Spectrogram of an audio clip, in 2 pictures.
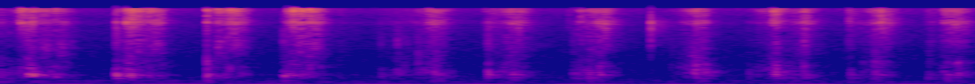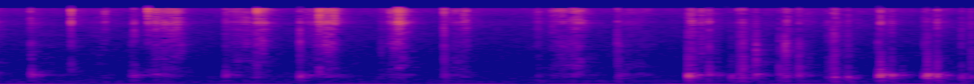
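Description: An empty white leather sneaker held in the hand is scratched and tapped with long nails along its upper and the edge of its rubber sole. The result is a quiet, steady stream of short, dry taps and scratches with a bright crackle and a low hum underneath, growing slightly busier near the end.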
